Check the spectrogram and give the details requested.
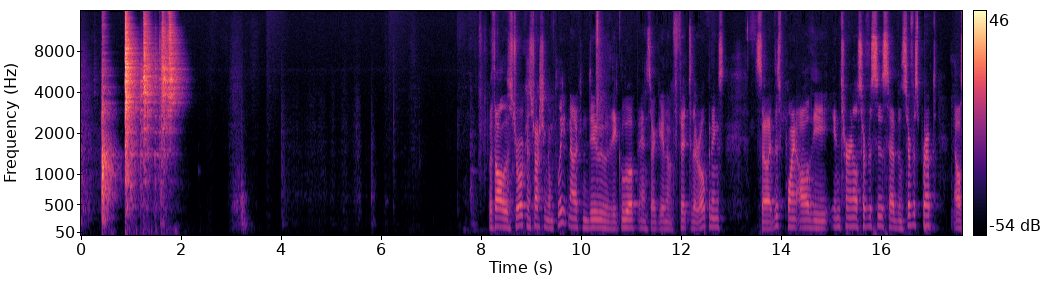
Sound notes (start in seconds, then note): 0.1 drawer scraping; 0.8 falling plank clattering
